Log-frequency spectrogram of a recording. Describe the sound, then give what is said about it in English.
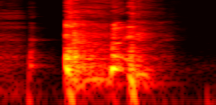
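A person with a very dry throat gives a fairly loud phlegmy cough in two quick rasping bursts, like someone clearing a clogged throat, followed by quiet. “God, that was a bit phlegmy.”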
